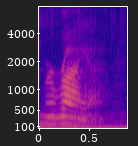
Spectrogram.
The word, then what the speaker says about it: Maria: Now, her name is spelled Maria, but it was pronounced Mariah, and even that had a tang to it and a little touch of salt air.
